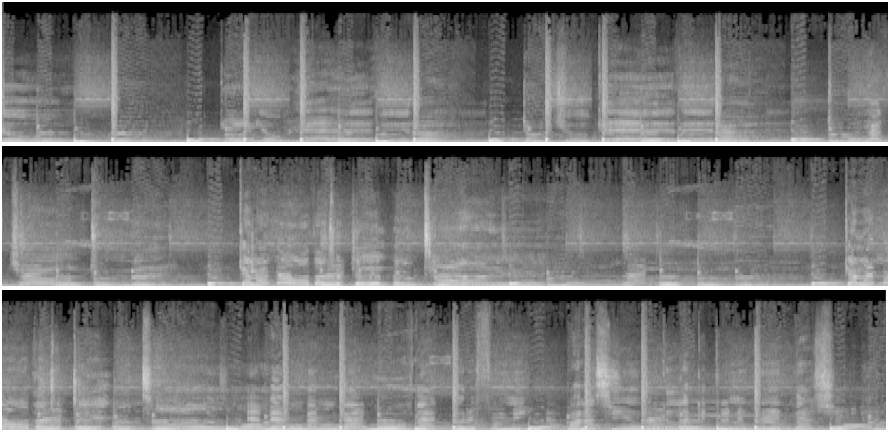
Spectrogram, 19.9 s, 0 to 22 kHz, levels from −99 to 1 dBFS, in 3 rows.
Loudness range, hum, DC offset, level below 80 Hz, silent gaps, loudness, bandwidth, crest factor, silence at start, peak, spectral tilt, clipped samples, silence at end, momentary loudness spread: 3 LU; none; under 0.1%; -24 dBFS; none; -20 LUFS; over 20 kHz; 18 dB; 0 s; 0 dBFS; -4 dB/octave; under 0.1%; 0 s; 7 LU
